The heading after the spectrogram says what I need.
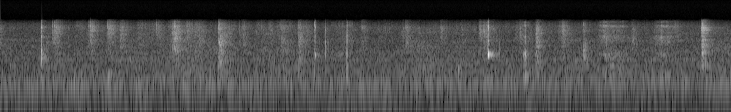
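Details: Infant with hiccups while sitting on father's lap: soft, brief, sharp catches repeating at irregular intervals, about a dozen in nine seconds, in a quiet room.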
